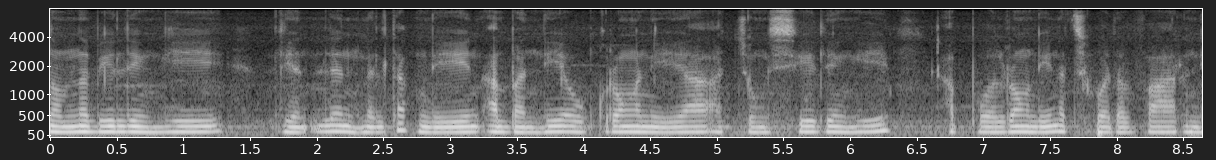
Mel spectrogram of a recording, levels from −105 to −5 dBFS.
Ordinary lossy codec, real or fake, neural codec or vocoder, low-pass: none; real; none; none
